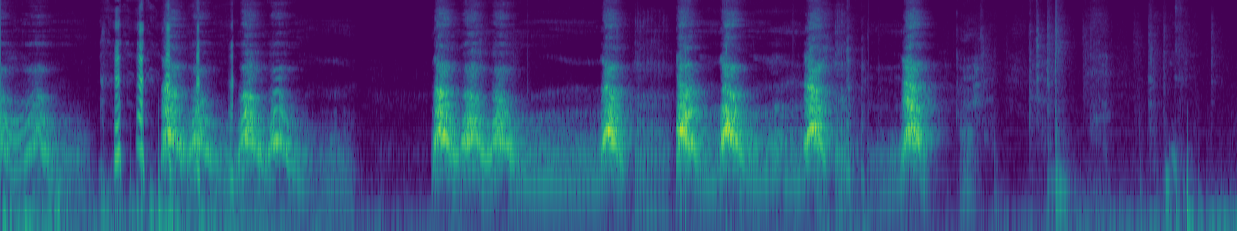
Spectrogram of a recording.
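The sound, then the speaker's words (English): A female dog barks repeatedly at a mailman crossing the street, loud, excited bursts in two clusters, some stretched into whiny, yelping whimpers as she can't get at him, with no one talking and quiet toward the end. “And now she's whimpering because she can't get at the mailman.”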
